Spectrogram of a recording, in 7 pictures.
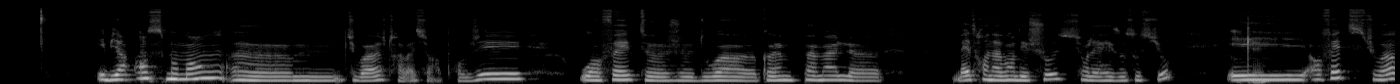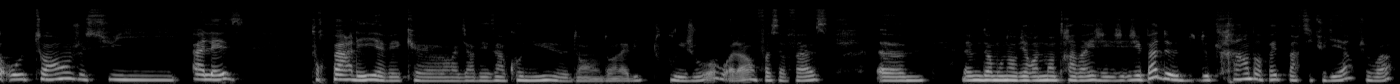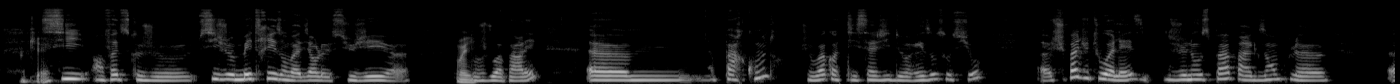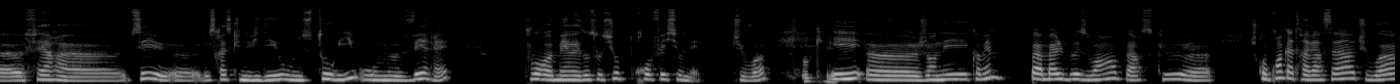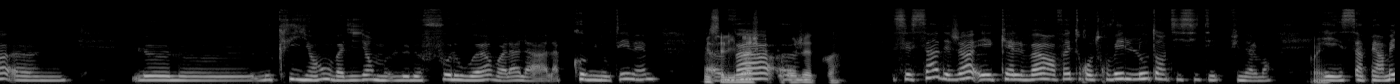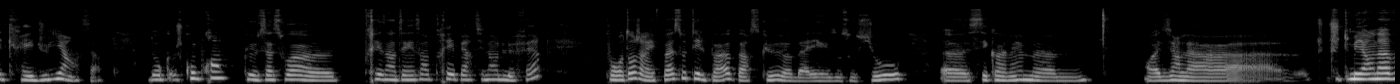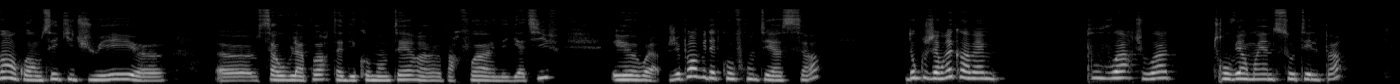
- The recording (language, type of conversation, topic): French, advice, Comment gagner confiance en soi lorsque je dois prendre la parole devant un groupe ?
- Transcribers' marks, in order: drawn out: "hem"; in English: "story"; stressed: "professionnels"; stressed: "communauté"; drawn out: "la"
